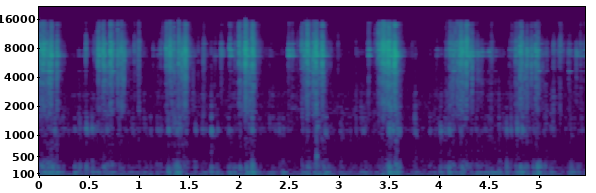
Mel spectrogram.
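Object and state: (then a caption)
Cut glass decanter, nail tapping and scratching. An empty, textured cut glass decanter with its stopper in stands on a table while long nails tap and scratch its bumpy glass. Soft, bright, gritty scratching bursts with light clicks repeat at an uneven pace, almost all high-pitched with very little low end and no ringing.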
